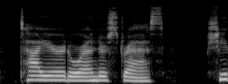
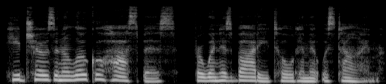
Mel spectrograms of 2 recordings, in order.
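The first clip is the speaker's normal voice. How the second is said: ordinary delivery, nothing marked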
